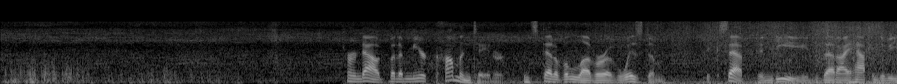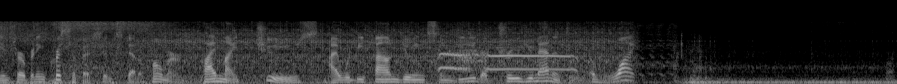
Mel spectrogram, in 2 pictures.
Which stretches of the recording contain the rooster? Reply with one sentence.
The rooster can be heard from 13.3 to 14.8 s.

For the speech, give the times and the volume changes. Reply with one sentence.
You can hear the speech from 3.5 to 15.3 s, at a steady volume.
